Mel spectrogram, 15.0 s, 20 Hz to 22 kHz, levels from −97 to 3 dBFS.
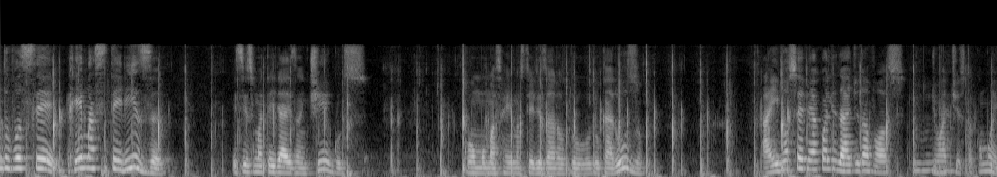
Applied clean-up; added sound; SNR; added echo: none; Run; 10 dB; none.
